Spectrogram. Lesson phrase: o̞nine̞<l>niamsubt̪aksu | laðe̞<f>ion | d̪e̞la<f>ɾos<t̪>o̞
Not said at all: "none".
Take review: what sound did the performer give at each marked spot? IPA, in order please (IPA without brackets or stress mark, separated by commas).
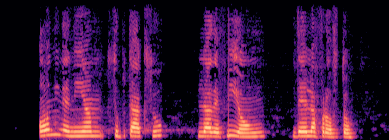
none, f, f, t̪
